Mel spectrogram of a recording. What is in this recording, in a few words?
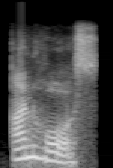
"unhorse", Indian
